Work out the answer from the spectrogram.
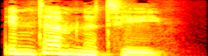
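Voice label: "indemnity", British English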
